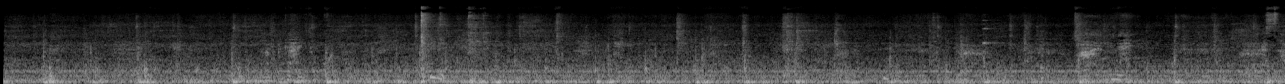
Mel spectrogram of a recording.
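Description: A woman talking over a steady low mechanical rumble, with scattered knocks and clicks throughout.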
